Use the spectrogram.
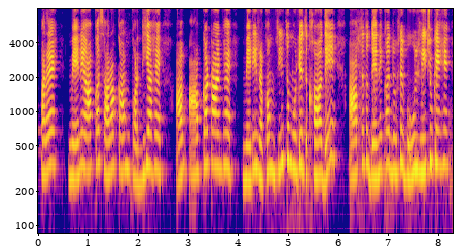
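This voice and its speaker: A woman's voice: high-pitched, fairly even intonation, moderate pace, hardly any pauses, pushed and bright, voice pushed up. A woman voicing a greedy, impatient male crow henchman in a children's cartoon, with an eager, nagging manner. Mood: insistent.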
